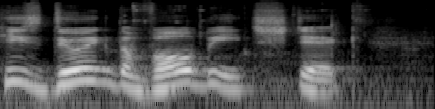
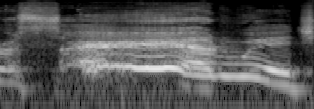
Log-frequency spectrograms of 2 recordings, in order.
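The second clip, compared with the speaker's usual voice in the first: play-acted, very high, loud, shrill shriek; 12 semitones higher, 5 dB louder than usual. Retelling the commercial's punchline: imitating a shrieking New Yorker. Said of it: "he's shrieking it out".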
